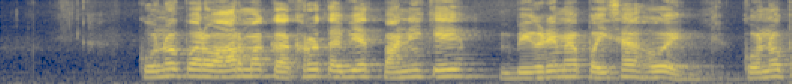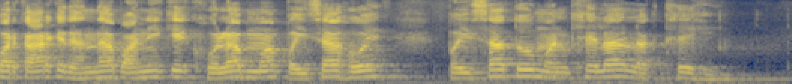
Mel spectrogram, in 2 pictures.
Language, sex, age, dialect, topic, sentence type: Chhattisgarhi, male, 18-24, Western/Budati/Khatahi, banking, statement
